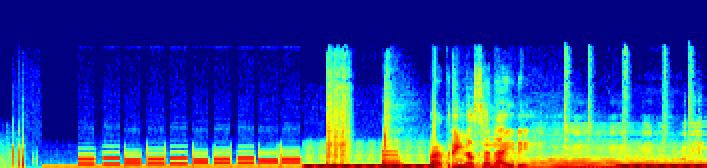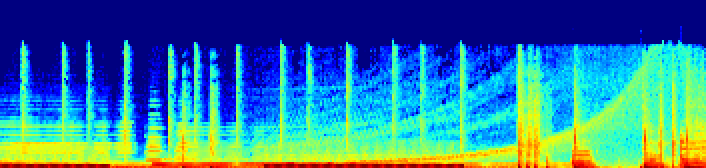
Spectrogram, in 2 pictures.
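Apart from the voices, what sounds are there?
telephone dialing and ringing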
